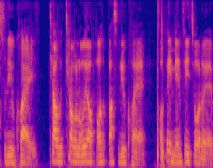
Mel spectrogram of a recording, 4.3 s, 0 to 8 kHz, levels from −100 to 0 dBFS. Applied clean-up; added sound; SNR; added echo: neural mask model RNNoise.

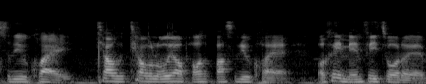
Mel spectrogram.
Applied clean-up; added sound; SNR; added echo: none; none; none; none.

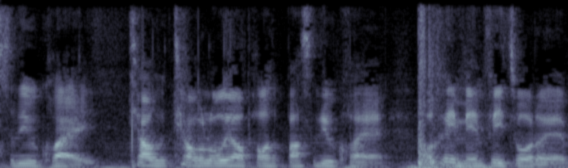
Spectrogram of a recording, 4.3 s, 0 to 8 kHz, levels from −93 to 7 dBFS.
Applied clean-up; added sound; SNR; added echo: none; Gunshot, gunfire; 4 dB; none.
